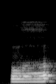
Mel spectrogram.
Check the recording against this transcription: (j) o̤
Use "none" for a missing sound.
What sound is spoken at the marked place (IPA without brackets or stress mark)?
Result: w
